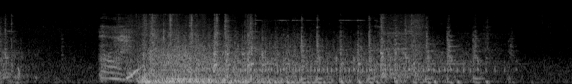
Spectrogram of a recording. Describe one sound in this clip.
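A generator engine sputters and chugs, then dies out.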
